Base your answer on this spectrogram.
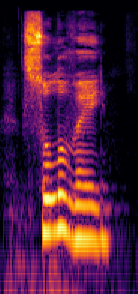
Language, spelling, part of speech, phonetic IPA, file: Ukrainian, соловей, noun, [sɔɫɔˈʋɛi̯], Uk-соловей.ogg
- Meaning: nightingale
